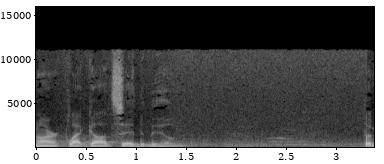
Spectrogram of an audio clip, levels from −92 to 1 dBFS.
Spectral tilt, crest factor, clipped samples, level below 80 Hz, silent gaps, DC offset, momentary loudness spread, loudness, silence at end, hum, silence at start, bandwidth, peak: -5 dB/octave; 22 dB; under 0.1%; -54 dBFS; none; under 0.1%; 19 LU; -30 LUFS; 0 s; none; 0 s; 11.5 kHz; -10 dBFS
